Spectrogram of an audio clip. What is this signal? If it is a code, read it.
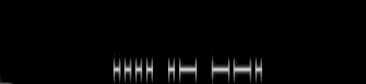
Morse code, heard as a keyed tone, about 22 wpm, 700 Hz. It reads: HAG
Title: USA Call Sign Postfixes - 3 Letters 22wpm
